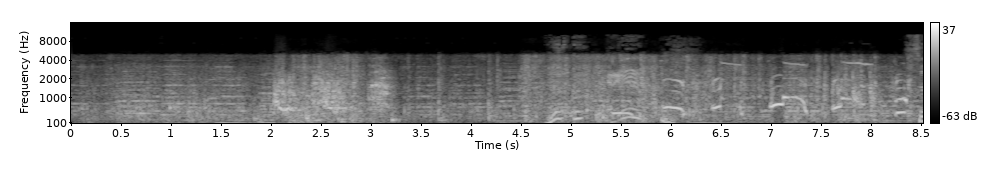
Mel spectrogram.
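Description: Several dogs bark and whine in a scene from a 1952 film, the yelps rising and falling over clattering, mechanical knocks and busy background noise.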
